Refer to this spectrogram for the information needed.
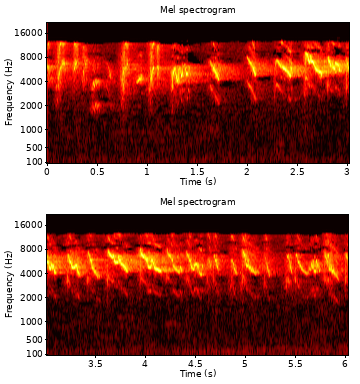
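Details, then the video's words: In the morning a white-eye sings a rapid, continuous, high twittering run of short chirps and trills. The notes flicker up and down with little pause. "Nghe chim khuyên hót hay mỗi sáng"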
